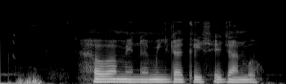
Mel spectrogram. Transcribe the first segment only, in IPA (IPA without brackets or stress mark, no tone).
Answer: h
